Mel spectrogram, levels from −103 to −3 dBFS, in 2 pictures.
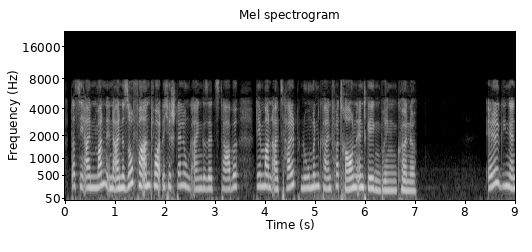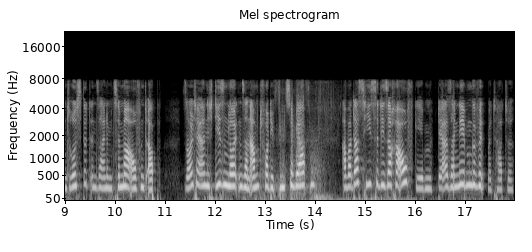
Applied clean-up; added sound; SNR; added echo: neural separator model SepFormer DNS4.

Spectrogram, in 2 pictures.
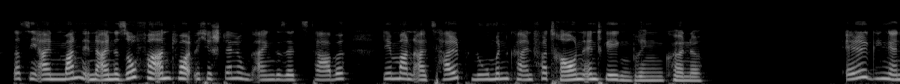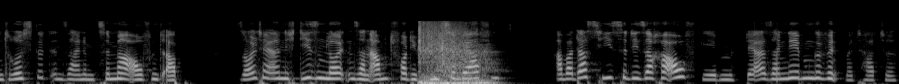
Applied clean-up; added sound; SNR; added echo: classical method log-MMSE.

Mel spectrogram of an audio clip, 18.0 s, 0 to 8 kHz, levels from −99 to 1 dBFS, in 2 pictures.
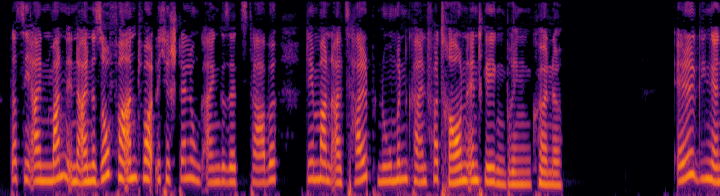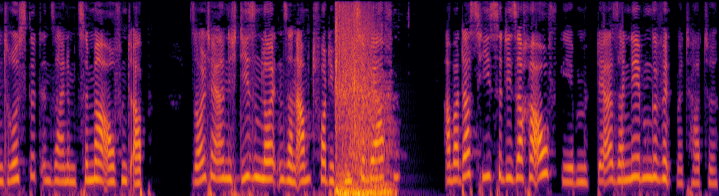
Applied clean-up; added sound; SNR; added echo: classical method spectral subtraction.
